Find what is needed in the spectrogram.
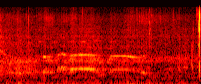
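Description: A rooster crowing faintly, one long call lasting about two seconds starting about a second in, its pitch sagging toward the end.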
